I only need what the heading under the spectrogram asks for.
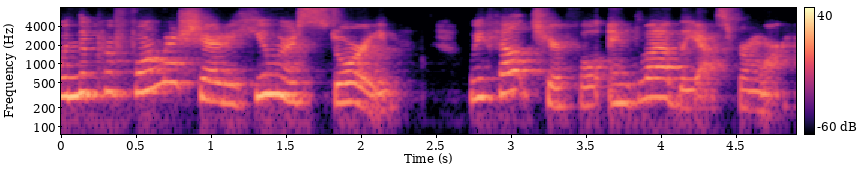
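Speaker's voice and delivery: brief, slight pause after the word story. Reading a sentence aloud to model the comma: slight pause after 'story'. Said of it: "Notice I took a slight pause at the comma".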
